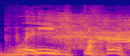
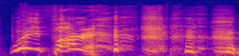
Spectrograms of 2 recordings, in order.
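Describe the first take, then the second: First: Said in the usual way. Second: A laughing, incredulous yelp of the name; laughing disbelief. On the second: Real, not acted. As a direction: repeat the name high and slow through a laugh.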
